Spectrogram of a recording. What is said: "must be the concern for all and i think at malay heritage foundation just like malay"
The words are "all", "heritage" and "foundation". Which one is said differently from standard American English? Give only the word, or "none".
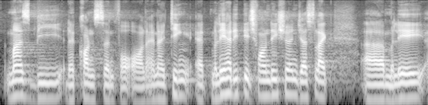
heritage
